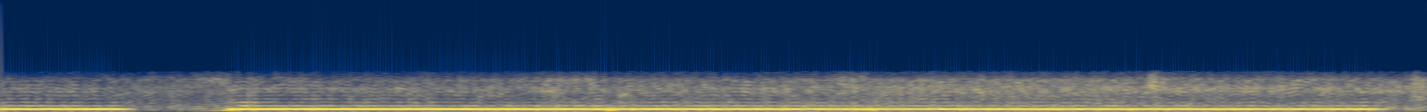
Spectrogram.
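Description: A person humming one long, steady note, with two short breaks for breath: one about a second in and one near the end.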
